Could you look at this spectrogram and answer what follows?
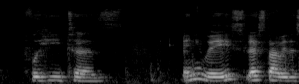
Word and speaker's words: fajitas: we have fajitas it's spelt f-a-g-j-i-t-a-s but the pronunciation here is full heaters for heaters anyways let's start with the second which is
